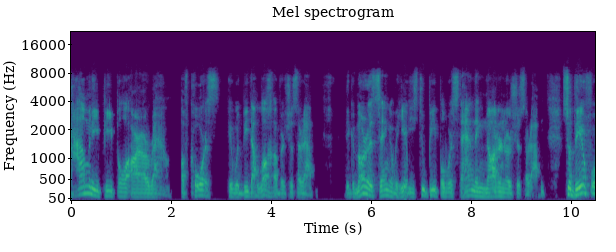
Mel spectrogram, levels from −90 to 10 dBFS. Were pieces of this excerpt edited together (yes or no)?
yes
